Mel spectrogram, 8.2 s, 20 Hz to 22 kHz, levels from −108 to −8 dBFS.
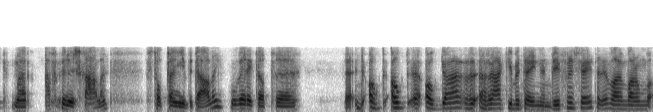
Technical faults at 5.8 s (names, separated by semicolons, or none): GSM full-rate codec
